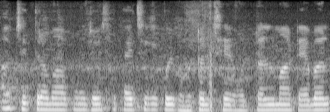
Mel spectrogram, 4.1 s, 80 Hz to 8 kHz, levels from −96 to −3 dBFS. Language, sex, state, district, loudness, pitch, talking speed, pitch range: Gujarati, male, Gujarat, Gandhinagar, -16 LUFS, 145 Hz, 205 wpm, 140-150 Hz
